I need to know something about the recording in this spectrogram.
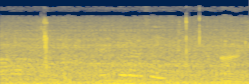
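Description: Steady low rumble with faint voices talking in the background and two light clicks.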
